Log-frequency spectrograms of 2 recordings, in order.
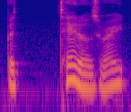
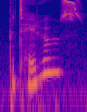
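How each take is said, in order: First: Said in the usual way. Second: High rising Potatoes? in surprise; puzzled question. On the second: Acted. Roman googling barbecue, high puzzled question. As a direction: ask Potatoes? as if unsure.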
